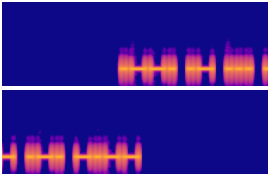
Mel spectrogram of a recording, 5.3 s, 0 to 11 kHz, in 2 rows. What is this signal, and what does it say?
Morse code, heard as a keyed tone, about 25 wpm, 690 Hz. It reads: PASTRY
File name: practice / 25wpm / Easy Words with Hints - 25wpm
